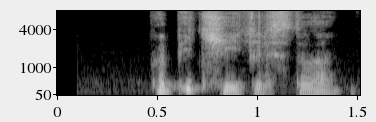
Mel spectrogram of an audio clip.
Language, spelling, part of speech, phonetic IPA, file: Russian, попечительство, noun, [pəpʲɪˈt͡ɕitʲɪlʲstvə], Ru-попечительство.ogg
- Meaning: 1. trusteeship, guardianship 2. board of guardians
